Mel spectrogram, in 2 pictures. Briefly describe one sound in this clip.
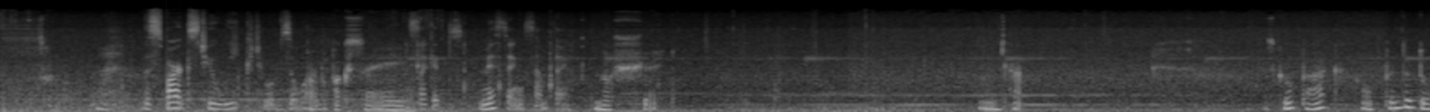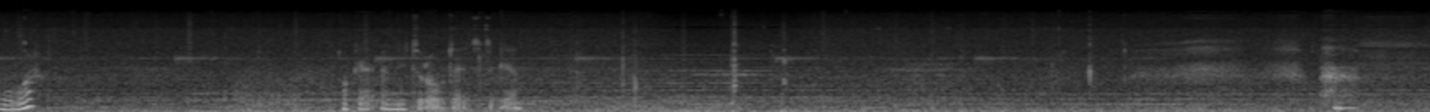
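A young woman talks casually into a nearby microphone, in short bursts.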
